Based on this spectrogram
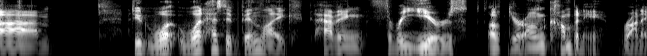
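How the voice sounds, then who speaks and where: Recorded very cleanly against a silent background, a man speaks with a Californian accent. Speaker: podcast host. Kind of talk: casual interview chat. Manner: casual, relaxed.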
